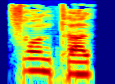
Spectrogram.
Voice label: "frontal", German; adjectives

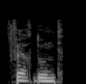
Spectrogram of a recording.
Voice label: "verdummt", German; adjectives

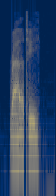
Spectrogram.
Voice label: "ratty", English; adjectives

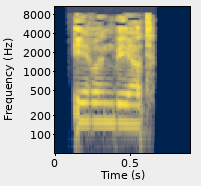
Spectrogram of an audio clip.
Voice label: "ehrenwert", german; adjectives

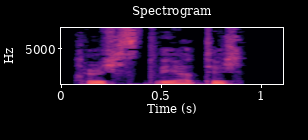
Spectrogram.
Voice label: "höchstwertig", German; adjectives

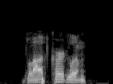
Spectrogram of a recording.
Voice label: "bloodcurdling", English; adjectives

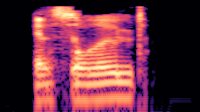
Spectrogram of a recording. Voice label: "irresolute", english; adjectives

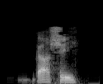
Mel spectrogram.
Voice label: "gushy", english; adjectives

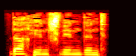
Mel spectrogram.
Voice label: "dahinschwindend", German; adjectives

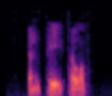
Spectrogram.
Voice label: "unpeopled", english; adjectives

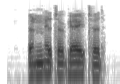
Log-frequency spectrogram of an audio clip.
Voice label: "unmitigated", English; adjectives

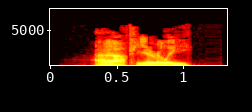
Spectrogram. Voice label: "half-yearly", English; adjectives

